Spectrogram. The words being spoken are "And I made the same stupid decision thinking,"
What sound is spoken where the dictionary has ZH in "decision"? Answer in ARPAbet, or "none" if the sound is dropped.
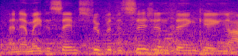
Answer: ZH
